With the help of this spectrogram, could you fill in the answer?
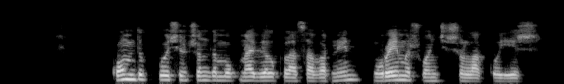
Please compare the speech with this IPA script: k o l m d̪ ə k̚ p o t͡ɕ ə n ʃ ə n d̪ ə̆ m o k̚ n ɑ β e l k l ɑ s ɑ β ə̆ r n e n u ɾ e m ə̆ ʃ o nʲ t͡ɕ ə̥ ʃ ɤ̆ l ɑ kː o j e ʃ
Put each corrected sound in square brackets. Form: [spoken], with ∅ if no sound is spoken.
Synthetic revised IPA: k o [∅] m d̪ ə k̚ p o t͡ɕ ə n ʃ ə n d̪ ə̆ m o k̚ n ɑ β e l k l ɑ s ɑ β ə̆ r n e n u ɾ e m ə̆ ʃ o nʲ t͡ɕ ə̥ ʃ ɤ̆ l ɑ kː o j e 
